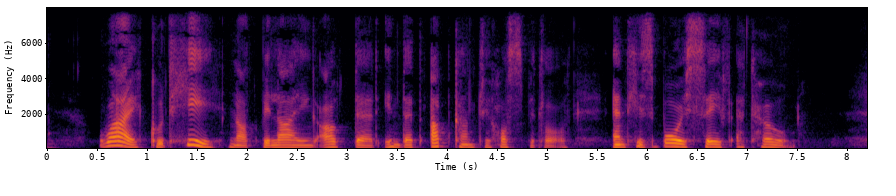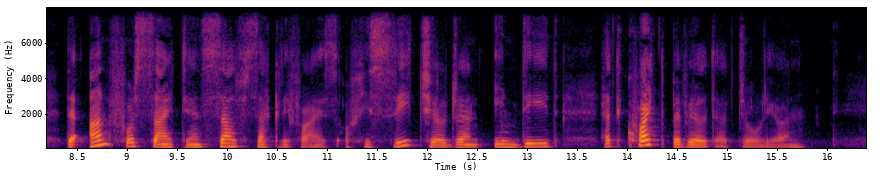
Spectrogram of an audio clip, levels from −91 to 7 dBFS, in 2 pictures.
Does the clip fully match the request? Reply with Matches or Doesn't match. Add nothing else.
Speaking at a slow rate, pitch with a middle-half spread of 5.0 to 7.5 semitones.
Matches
